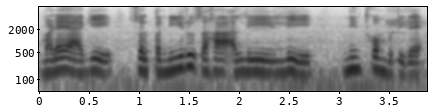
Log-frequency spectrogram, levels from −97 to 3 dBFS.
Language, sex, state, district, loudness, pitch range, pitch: Kannada, female, Karnataka, Bangalore, -16 LUFS, 155-185 Hz, 170 Hz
